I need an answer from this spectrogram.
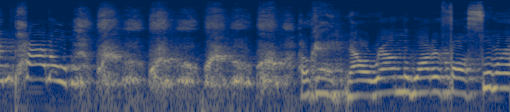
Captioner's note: whooshing imitation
